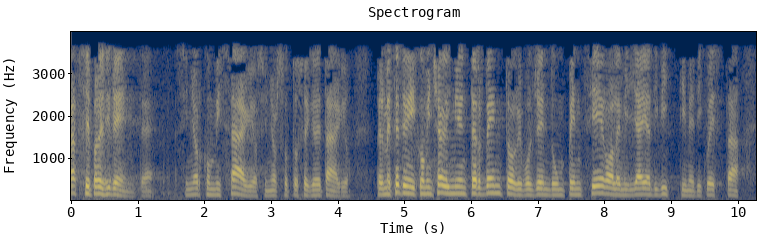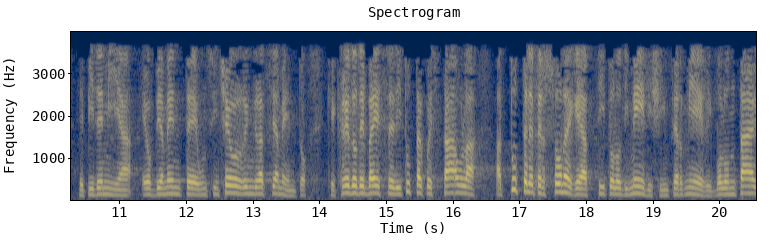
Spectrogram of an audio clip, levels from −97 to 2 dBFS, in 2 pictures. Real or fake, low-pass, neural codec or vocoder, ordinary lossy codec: real; 3.6 kHz; none; MP3, 24 kbps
